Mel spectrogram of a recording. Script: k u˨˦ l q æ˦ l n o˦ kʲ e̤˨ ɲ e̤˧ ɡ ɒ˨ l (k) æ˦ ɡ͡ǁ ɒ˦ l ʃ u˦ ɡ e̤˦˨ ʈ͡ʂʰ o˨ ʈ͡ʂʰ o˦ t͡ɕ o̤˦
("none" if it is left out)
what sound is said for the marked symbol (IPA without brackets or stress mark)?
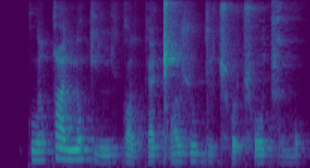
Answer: k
